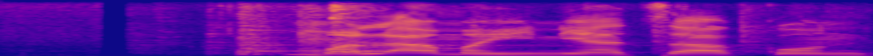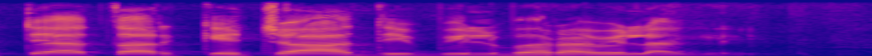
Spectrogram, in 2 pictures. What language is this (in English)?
Marathi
